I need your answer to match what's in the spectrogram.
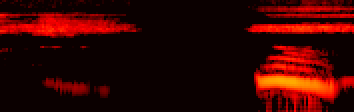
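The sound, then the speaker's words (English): An audible breath drawn in, a brief pause of silence, then a long exhale that turns into a voiced, sighing release. No words are spoken. “Taking a deep breath helps to reset the moment and revitalize us.”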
